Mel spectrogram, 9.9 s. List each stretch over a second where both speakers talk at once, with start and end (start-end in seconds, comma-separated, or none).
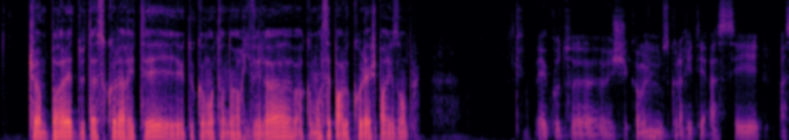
none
